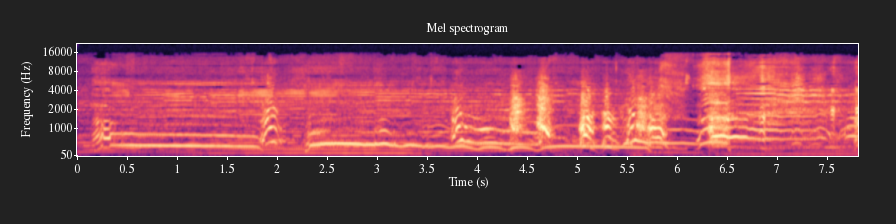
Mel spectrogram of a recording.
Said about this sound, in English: He's telling the dogs to howl at the moon, again, tying in the wolf aspect mm-hmm. that keeps recurring.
